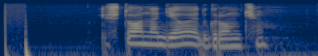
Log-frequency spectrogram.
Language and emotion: Russian, neutral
